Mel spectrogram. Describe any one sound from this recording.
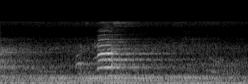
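A young girl gives a sharp, loud shout.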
